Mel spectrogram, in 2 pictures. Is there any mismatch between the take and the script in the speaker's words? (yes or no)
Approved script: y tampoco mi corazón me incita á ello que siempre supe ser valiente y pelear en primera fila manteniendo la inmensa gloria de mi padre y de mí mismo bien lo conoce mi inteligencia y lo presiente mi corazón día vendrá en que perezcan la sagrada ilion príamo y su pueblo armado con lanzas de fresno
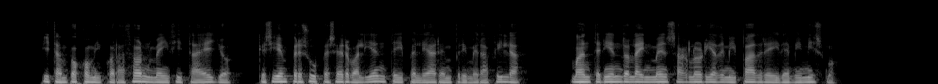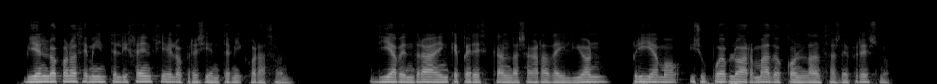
no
